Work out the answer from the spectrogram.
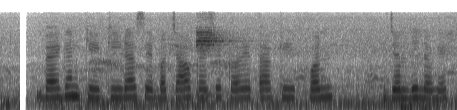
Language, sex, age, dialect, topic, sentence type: Bhojpuri, female, 18-24, Southern / Standard, agriculture, question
